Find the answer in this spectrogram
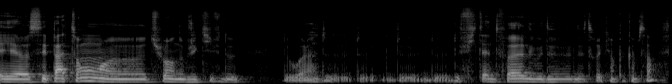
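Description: This man talks at a fairly slow pace in a medium pitch, with ordinary pitch variation and a dark, mellow tone. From France, Auvergne (near Clermont-Ferrand). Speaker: business manager and podcaster. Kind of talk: casual chat. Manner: halting, many fillers and repetitions. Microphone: echoey, cavernous room sound.

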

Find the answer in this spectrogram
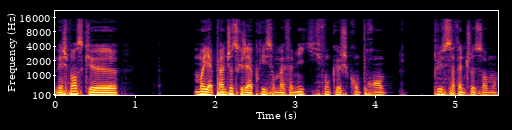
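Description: This man has a dark, mellow tone and a fairly low pitch, speaking at a very fast pace with monotone, flat intonation and long, frequent pauses. The sound is dry and close, with no echo. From France, Picardie. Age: 30s. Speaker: comedian. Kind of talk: interview.

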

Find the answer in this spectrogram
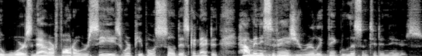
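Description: A man talks fairly quickly with lively intonation and a fairly high pitch. He has an unremarkable speaking voice. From born in a war-torn country, raised in US. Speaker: former Green Beret. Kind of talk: casual chat.

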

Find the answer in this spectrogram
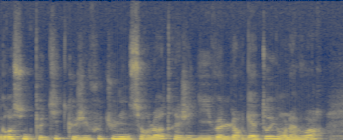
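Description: Her speech comes at a very fast pace. The woman's intonation is fairly even. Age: 50s. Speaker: mother of the host. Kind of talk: casual chat.

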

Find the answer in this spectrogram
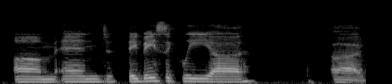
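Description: This man has a Canadian accent. He uses an ordinary speaking voice. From Southern Ontario, Canada (St. Catharines). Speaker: oil field worker telling his story. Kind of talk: interview. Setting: video call.

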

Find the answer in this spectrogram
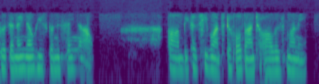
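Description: Noticeable background noise surrounds the speaker. She is a woman with a fairly low pitch. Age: 50s. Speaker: caller. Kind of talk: phone-in question.

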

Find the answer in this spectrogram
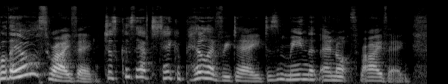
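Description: Recorded very cleanly against a silent background, a woman speaks with a Yorkshire accent. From Yorkshire, northern England. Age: 40s. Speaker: blogger and mental health advocate. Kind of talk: casual interview chat. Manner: halting, many fillers.

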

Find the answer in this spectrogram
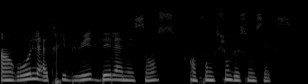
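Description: The sound is dry and close, with no echo. A woman with a dark, mellow tone speaks at a moderate pace, medium in pitch with fairly even intonation. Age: 20s. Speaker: podcast co-host and actress. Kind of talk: scripted narration.

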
